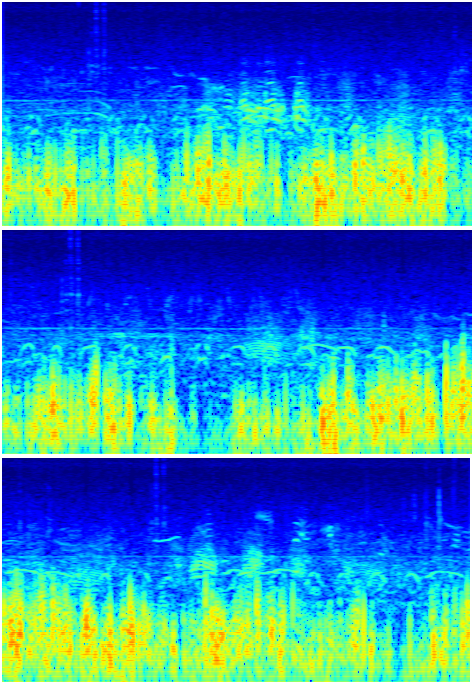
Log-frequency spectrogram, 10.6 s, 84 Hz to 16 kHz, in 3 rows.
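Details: A dense flock of American flamingos (Phoenicopterus ruber) at a lagoon fish farm on 19 April 2022 keeps up goose-like honking, with many nasal calls overlapping in a steady, unbroken chorus.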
